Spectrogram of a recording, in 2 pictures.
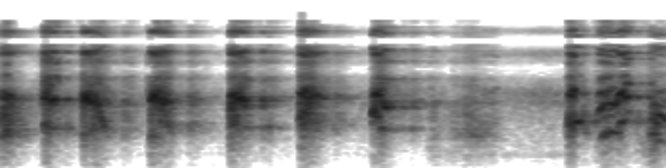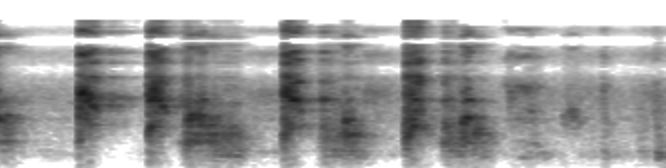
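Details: Pet dog barking at a cat named Miracle, who stays unafraid of him: sharp broadband barks in quick runs of two or three, about every half second, with a short pause midway.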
